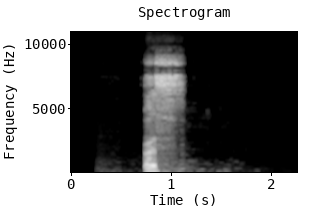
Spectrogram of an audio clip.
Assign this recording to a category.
Sound effects > Other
